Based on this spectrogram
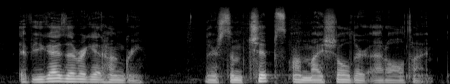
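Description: Using an unremarkable speaking voice, a man talks at a fairly quick pace and a fairly low pitch. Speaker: co-host. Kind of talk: casual chat.

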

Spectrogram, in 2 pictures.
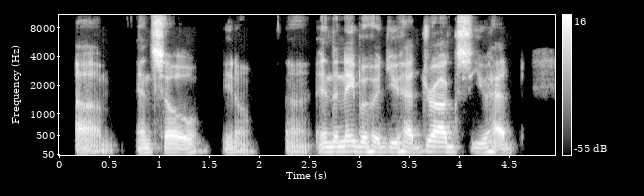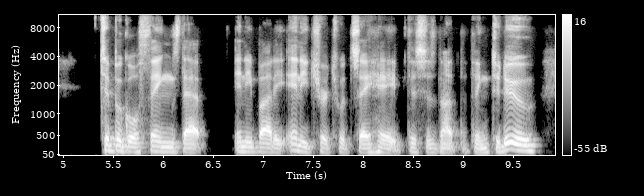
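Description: With a Spanish accent, a man speaks at a moderate pace in a fairly low register, his tone dark and mellow and his intonation fairly even. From Washington, D.C. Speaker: pastor. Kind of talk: casual chat.

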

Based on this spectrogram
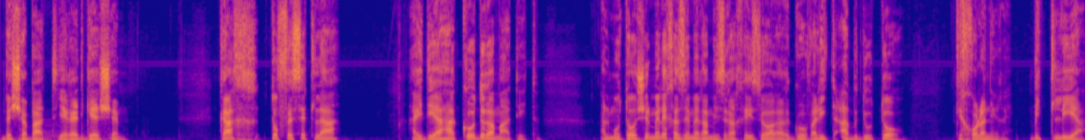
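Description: A man at medium pitch, fairly slow and somewhat breathy, with lively intonation, very even loudness and long, frequent pauses, on a dry, close, echo-free and very clean recording with a silent background. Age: 40s. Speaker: podcast host. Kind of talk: scripted narration. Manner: formal.

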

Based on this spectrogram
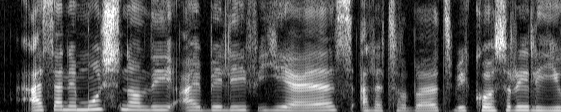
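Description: A woman's fairly high voice with a Kurdish accent, moderate pace and fairly even intonation, dry and close with no echo, in a very clean recording over a silent background. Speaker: animal rights activist. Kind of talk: interview. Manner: halting.

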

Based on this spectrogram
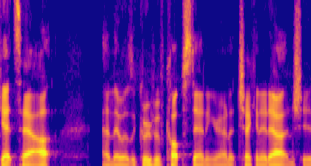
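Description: In an Australian accent, a man speaks at a fairly quick pace with a fairly low pitch. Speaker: podcast co-host. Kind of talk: casual chat. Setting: studio.

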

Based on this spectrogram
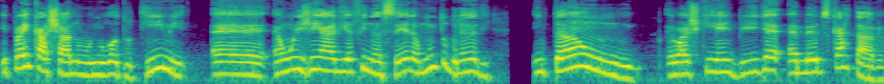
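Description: A man with a high voice keeps a moderate pace, and his intonation is lively. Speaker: podcast co-host. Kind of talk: casual chat.

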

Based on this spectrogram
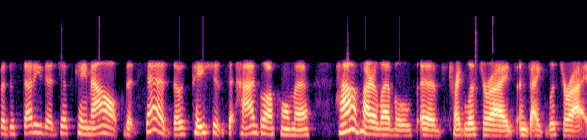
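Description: An unremarkable speaking voice from a woman, fairly slow in pace, with ordinary pitch variation. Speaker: eye doctor and nutritionist. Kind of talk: radio call-in health talk.

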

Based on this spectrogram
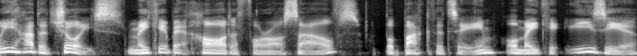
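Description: Someone with a northern English accent talks at a moderate pace in a very clean recording with a silent background and a dry, close sound with no echo. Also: man. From northern England. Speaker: business podcast co-host. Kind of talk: casual business discussion.

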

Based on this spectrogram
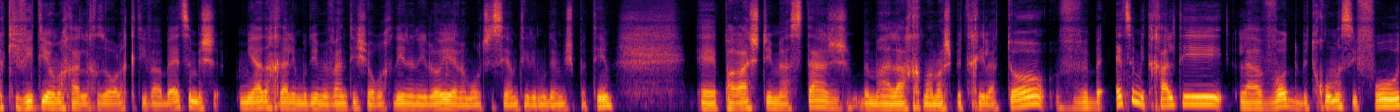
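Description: A man speaks at a moderate pace in a fairly low pitch with lively intonation. The recording is very clean and dry, with a silent background and no echo. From Israel, Holon. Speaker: crime novelist and literature lecturer. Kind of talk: interview conversation. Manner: hesitant, many fillers.

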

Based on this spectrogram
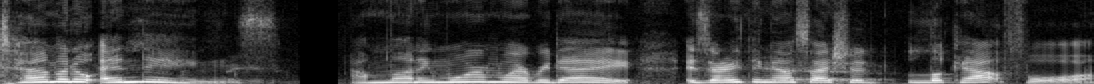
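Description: Speaking at a fairly quick pace, a woman with a high-pitched voice uses ordinary pitch variation on a very clean recording with a silent background. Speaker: podcast host. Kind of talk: casual interview chat.

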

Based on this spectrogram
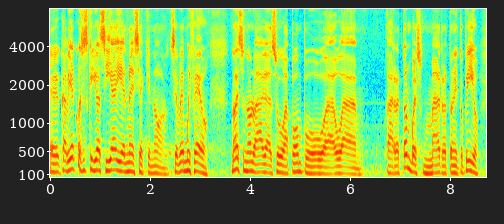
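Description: Noticeable background noise sits behind speech delivered at a moderate pace, with very even loudness and ordinary pitch variation. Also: man, fairly high pitch for a man. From Mexico. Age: 40s. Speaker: children's clown. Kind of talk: interview.

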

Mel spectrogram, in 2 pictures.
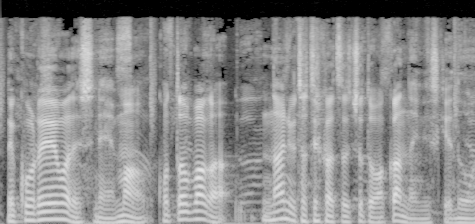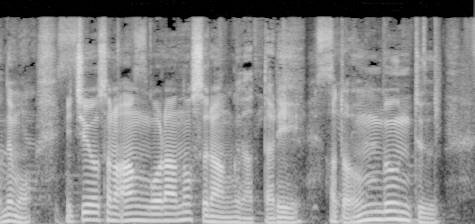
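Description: A man speaks at a moderate pace, his pitch swinging very widely, with noticeable background noise present. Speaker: radio host. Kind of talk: radio DJ patter, relaxed music-show chat introducing songs and segments. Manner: casual, conversational, filler-heavy with frequent "えー" and "あの", friendly and easygoing.

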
